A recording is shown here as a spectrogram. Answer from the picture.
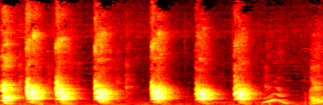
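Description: A Yorkshire terrier puppy barking: about seven short, sharp, high yaps in quick succession, with brief gaps between them.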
